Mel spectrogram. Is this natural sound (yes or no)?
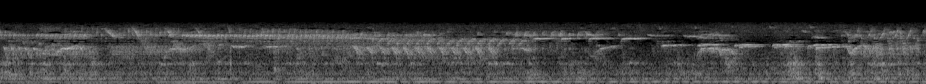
yes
